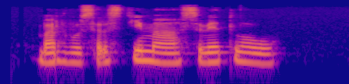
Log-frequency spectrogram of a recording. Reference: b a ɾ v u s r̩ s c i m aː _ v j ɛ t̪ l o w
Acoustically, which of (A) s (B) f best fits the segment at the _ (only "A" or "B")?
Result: A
